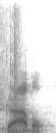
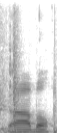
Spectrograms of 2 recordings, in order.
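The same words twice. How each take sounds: The two takes are said the same way.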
